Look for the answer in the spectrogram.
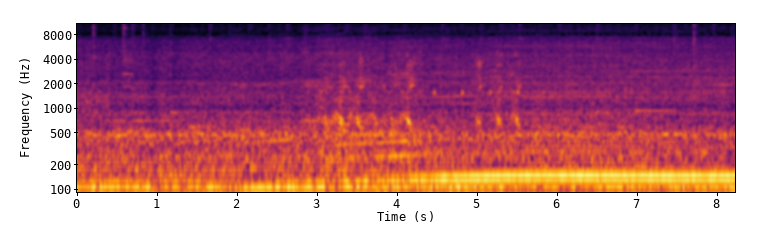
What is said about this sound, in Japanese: あと1 0キロだから抜くかなんでこの追い越しが空いた瞬間スピード上げる車やめてほしいよね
